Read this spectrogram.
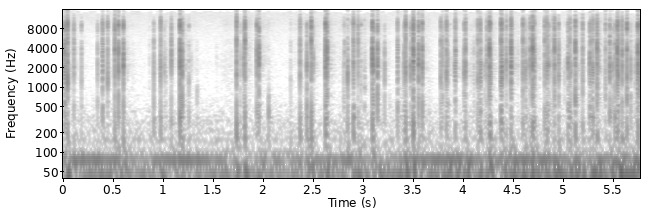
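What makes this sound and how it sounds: Fast fingertip and nail tapping with both hands on a thin, flexible, flat square sheet of plastic-laminated holographic paper lying on a fur rug. Dense, rapid, crisp clicks and crackles run throughout, each dying out almost at once, over a steady low hum.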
